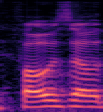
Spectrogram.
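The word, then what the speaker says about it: Frozo: And then Phozzo the clown, I'm not saying that right, breaks in and battles with Hercules. It's Frozzo, you're saying it right.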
